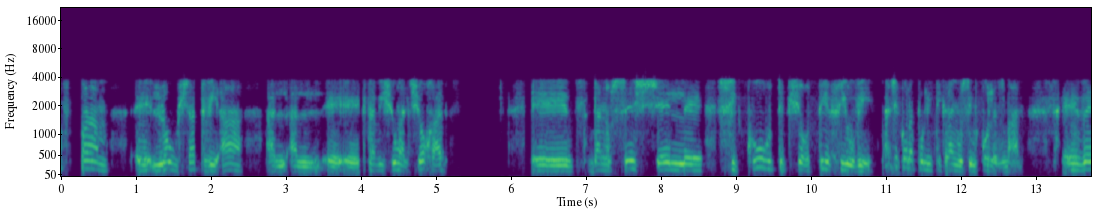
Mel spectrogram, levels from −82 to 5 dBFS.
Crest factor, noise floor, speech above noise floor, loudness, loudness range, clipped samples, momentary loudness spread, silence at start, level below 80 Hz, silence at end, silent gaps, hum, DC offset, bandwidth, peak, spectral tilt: 14 dB; -87 dBFS; 64 dB; -23 LUFS; 3 LU; under 0.1%; 9 LU; 0 s; -62 dBFS; 0 s; none; none; under 0.1%; 4.1 kHz; -10 dBFS; -9.5 dB/octave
